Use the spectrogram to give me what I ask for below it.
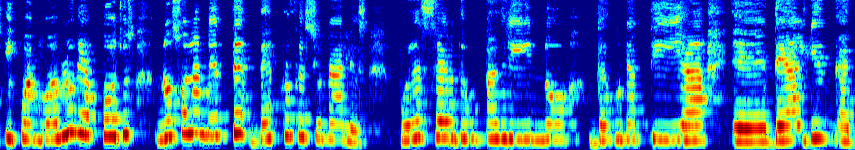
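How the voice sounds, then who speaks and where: A woman psychologist giving gentle, explanatory advice to parents, with frequent hesitations and repeated words, speaking over a video call. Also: high-pitched, slight background noise, low-quality recording. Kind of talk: advice talk on a live or video chat.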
